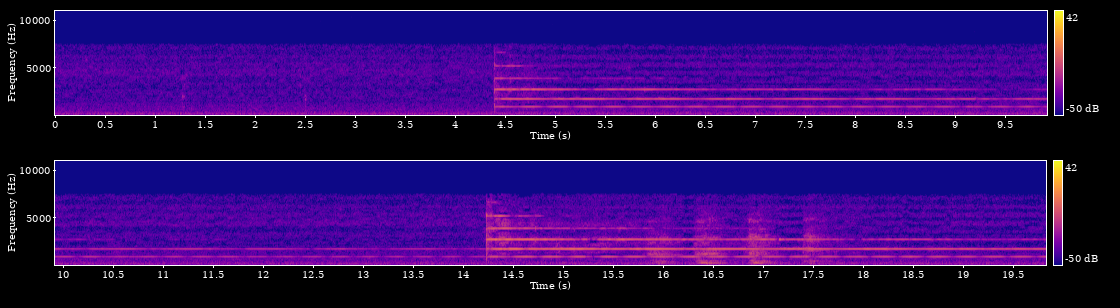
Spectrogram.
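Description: meditation bell ringing

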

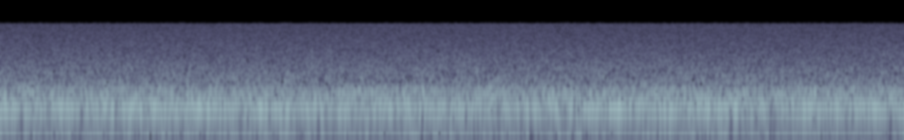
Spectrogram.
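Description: air conditioning hum

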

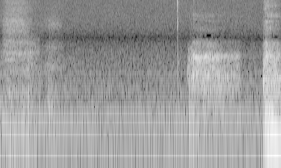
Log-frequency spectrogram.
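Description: coughing

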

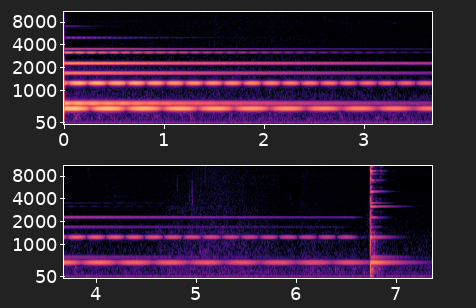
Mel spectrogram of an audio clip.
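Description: bells ringing

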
